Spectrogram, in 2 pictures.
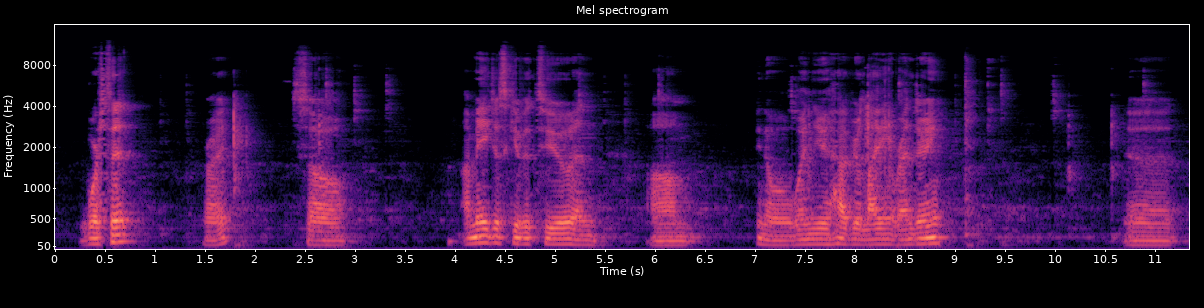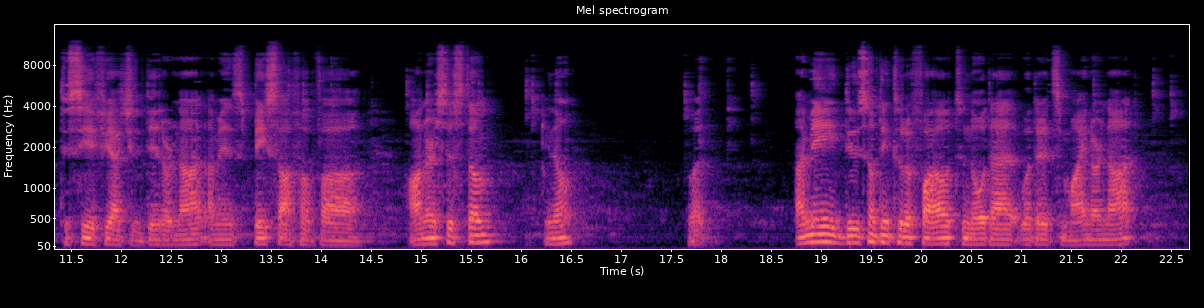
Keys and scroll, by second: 1.6 3, 7.9 1.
